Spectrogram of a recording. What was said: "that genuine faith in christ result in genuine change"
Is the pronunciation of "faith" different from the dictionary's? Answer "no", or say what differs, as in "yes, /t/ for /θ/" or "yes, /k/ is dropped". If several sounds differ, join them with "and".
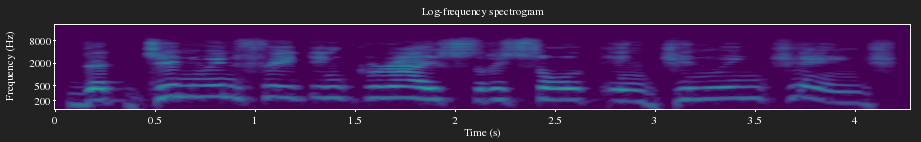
yes, /t/ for /θ/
